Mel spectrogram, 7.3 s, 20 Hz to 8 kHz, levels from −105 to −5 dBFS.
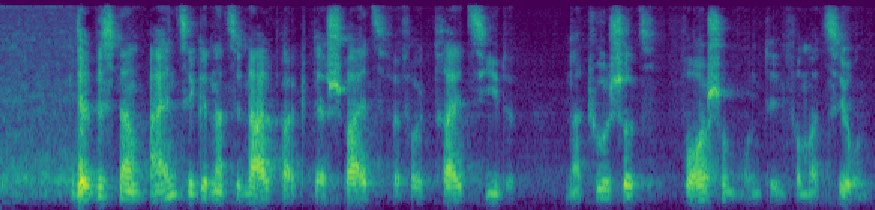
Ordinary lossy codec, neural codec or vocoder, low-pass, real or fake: none; codec, 16 kHz, 8 kbps, FreqCodec, smaller model; 7.2 kHz; fake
